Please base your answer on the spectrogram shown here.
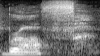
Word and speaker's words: broth: say in trinidad fish broth it's spelled b-r-o-t-h but we pronounce it b-r-o-f-f i have no idea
